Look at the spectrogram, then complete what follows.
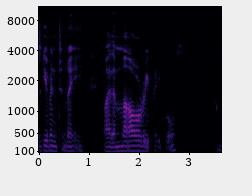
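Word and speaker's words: Māori: But we say Maori. Maori, Maori. But they pronounce it more like Maori, and it rolls off the tongue so much better the way they can say it.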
